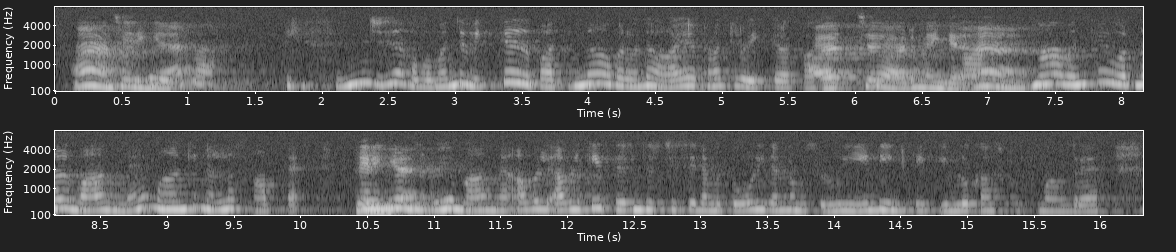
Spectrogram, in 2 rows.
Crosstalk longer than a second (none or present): none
